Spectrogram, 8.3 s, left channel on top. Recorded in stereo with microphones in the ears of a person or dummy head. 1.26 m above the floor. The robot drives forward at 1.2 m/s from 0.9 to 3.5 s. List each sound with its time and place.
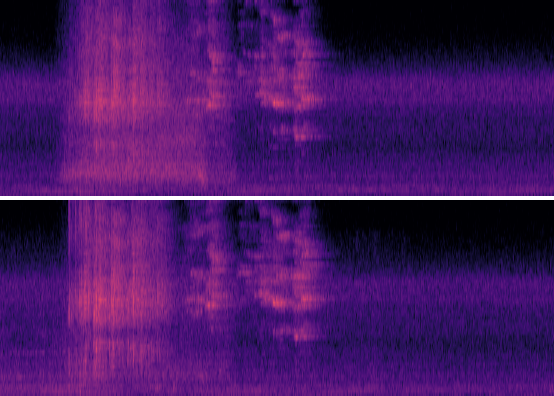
1.0 s crumpling: 45° right (ahead or behind), 0.5 m; by 2.5 s 10° right (ahead or behind), 2 m
2.6 s cutlery clinking: 10° right (ahead or behind), 2.5 m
